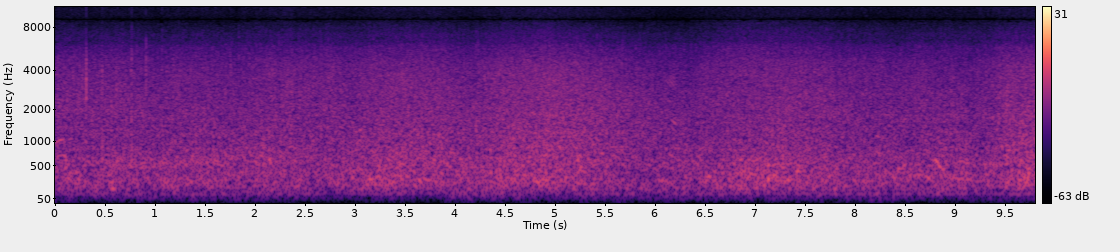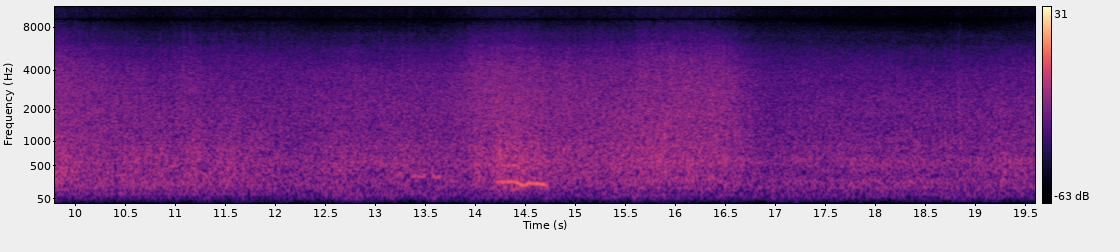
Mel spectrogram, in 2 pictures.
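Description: Waves washing onto a beach: a steady hiss of surf that swells louder every few seconds as a wave breaks.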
